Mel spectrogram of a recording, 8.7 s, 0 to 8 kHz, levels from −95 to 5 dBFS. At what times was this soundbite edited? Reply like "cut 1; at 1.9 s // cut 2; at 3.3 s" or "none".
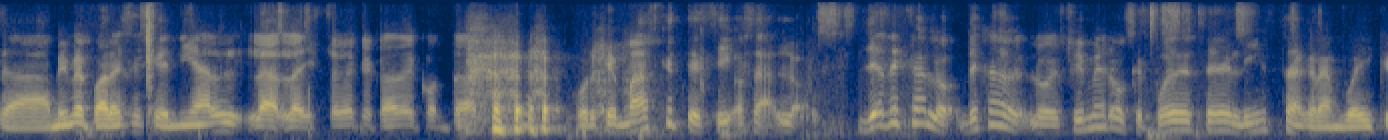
none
